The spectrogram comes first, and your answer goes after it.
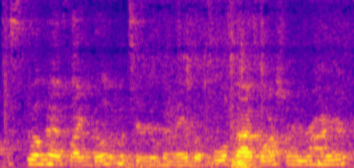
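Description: A woman at a medium pitch talks at a moderate pace, with noticeable background noise and audible room echo. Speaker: owner showing her renovated rental unit. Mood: excited and proud. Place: home room. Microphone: phone near.

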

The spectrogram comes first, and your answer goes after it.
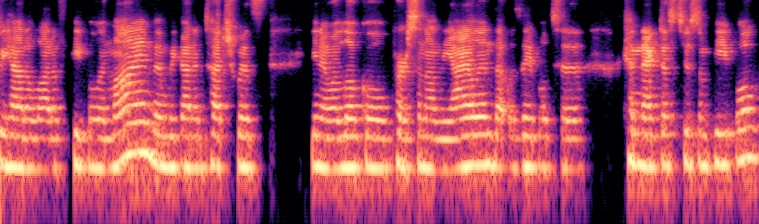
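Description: A woman at a medium pitch speaks with monotone, flat intonation and a somewhat breathy voice. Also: quiet background. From Denmark. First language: Danish. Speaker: film director. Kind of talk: Q&A discussion. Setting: video call. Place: home room. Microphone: webcam.

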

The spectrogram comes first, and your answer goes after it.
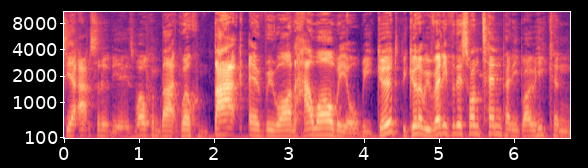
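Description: The pitch of a man's voice varies in an ordinary way. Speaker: gaming youtuber. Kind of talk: casual vlog chat. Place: home room. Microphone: studio mic.

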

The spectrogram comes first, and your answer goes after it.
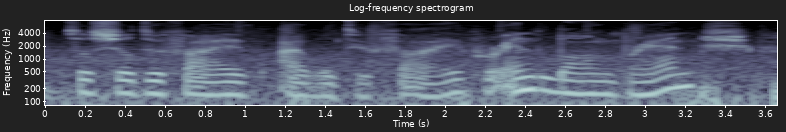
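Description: Noticeable background noise sits under this recording. A woman speaks at a moderate pace. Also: dry sound with no echo. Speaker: makeup artist vlogger. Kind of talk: casual vlog chat. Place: street. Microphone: phone near.

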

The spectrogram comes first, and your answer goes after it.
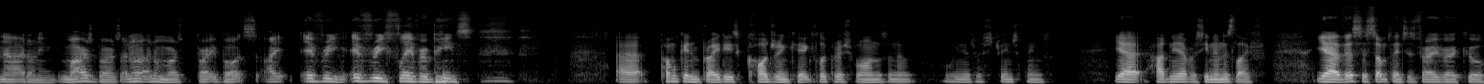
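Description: On a very clean recording with a silent background, a man with a Scottish accent talks at a moderate pace and medium pitch in a monotone, flat way. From Scotland. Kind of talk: casual talk to camera.

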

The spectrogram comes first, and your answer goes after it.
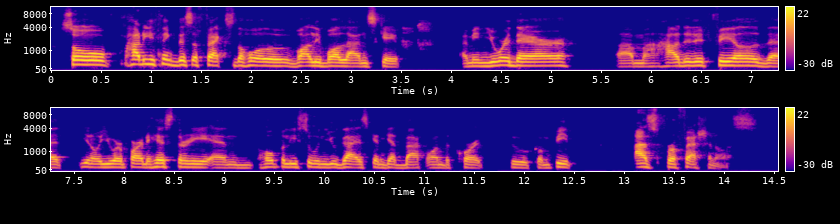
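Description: A man with a Filipino accent, a dark, mellow tone and fairly high pitch, ordinary pitch variation, a moderate pace and a quiet background. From Philippines. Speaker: sports podcast host. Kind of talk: casual interview. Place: home room. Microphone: earbuds.

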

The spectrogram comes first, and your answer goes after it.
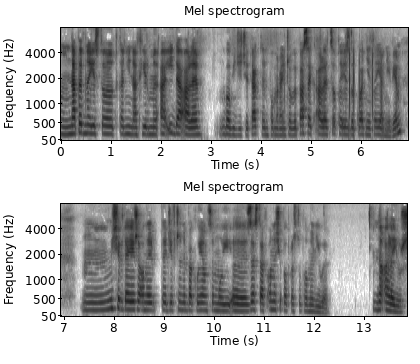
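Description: At a fairly quick pace, a woman talks with fairly even intonation. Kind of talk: casual vlog chat. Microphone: phone near.

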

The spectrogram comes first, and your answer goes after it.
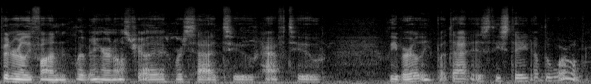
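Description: Over light background noise, a man speaks at a fairly quick pace with ordinary pitch variation. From USA. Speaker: travel vlogger. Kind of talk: casual chat. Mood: relaxed, friendly. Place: home room. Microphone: phone near.

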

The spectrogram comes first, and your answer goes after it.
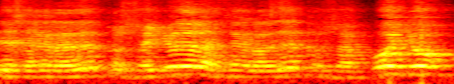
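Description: The voice is raised and projected at a fairly quick pace. Audible room echo fills the recording. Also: man. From Mexico. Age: 60s. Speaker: local news vlogger. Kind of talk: direct-to-camera public appeal. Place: home room. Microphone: camera far.

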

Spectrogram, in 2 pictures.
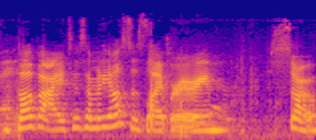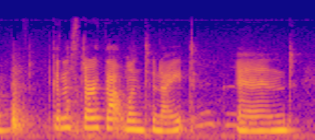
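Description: Noticeable background noise accompanies a woman who talks at a fairly slow tempo. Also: ordinary pitch variation. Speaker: book vlogger. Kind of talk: casual vlog chat. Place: home room. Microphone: phone near.

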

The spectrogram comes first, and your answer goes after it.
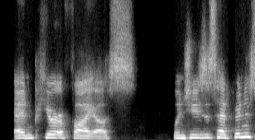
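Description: The delivery is very slow, with ordinary pitch variation. The background is quiet. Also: woman. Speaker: reader of an old text. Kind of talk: reading aloud. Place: home room. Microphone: phone near.

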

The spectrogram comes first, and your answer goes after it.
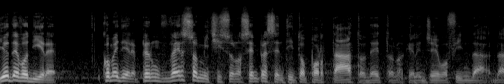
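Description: Very wide pitch swings mark this man's very fast speech, heard over light background noise. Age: 50s. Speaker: senator. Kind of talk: TV interview. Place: studio. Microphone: lapel.

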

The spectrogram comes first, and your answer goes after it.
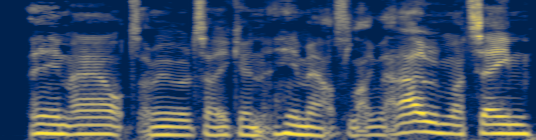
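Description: The man's voice has a dark, mellow tone and fairly even intonation.

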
